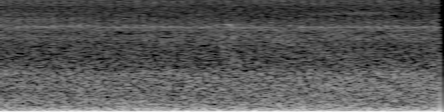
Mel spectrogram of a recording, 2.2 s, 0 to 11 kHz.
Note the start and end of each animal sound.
0.0s-2.2s: Red Squirrel (Tamiasciurus hudsonicus)

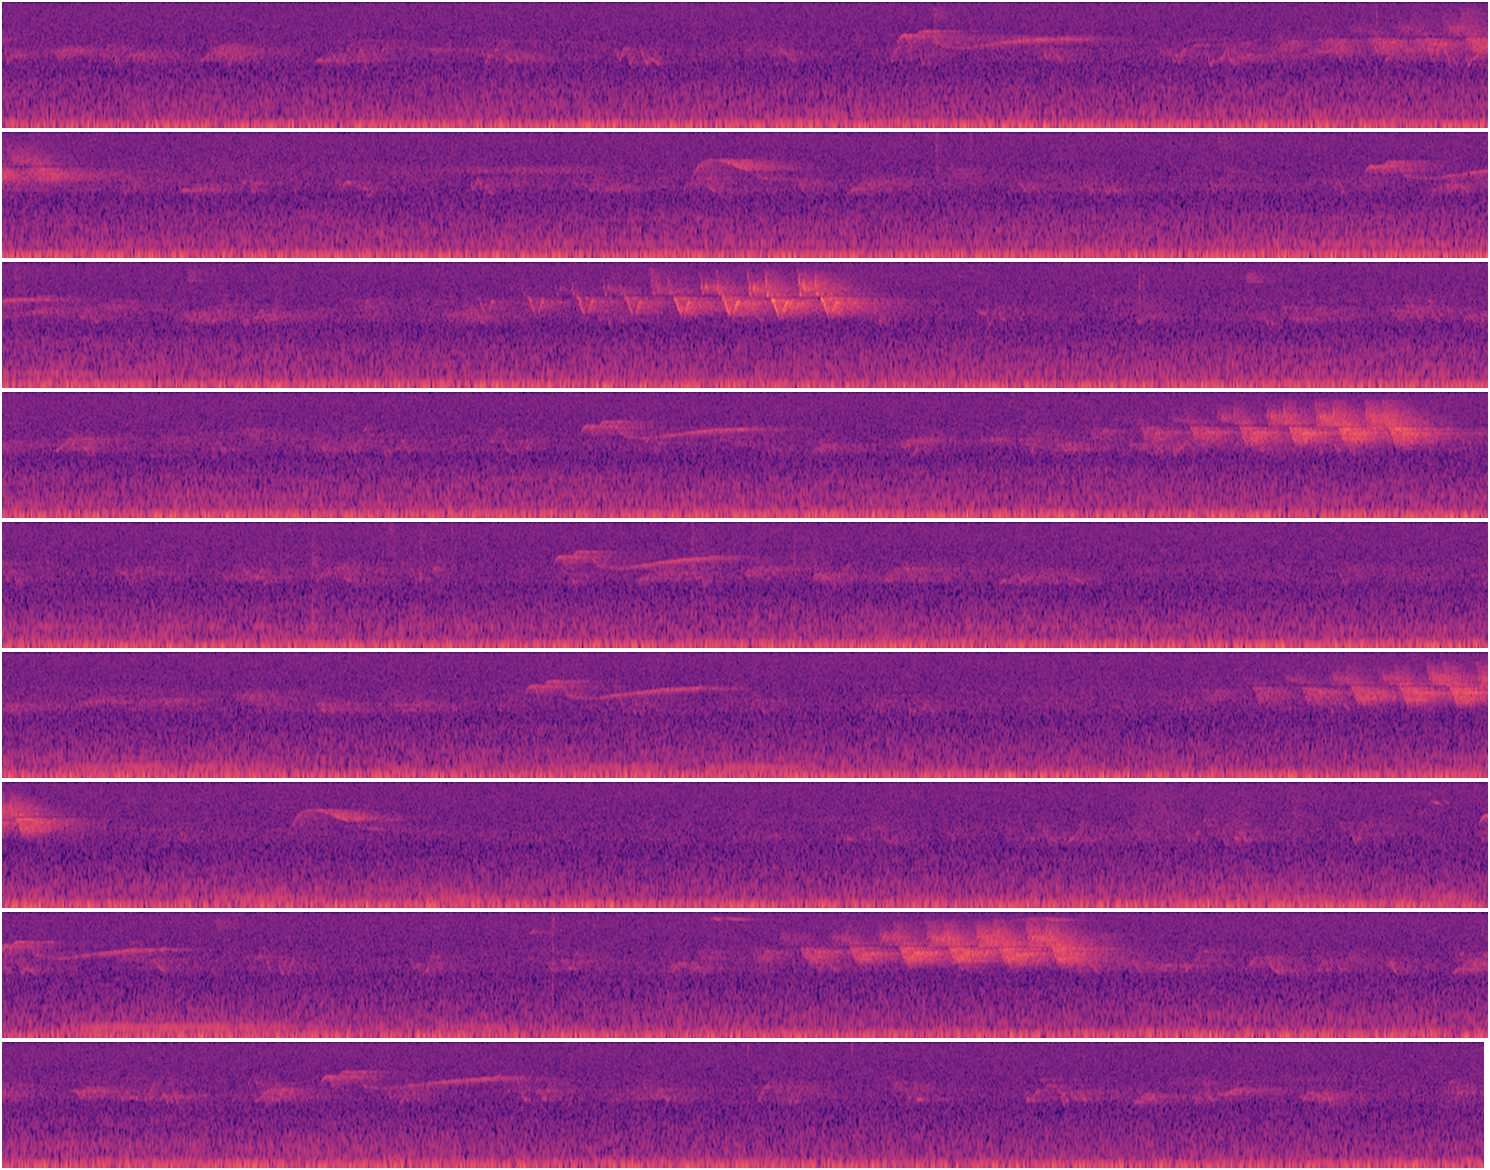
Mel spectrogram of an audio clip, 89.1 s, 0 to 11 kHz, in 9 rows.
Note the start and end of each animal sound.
0.0s-89.1s: Red-eyed Vireo (Vireo olivaceus)
5.9s-7.2s: Eastern Wood-Pewee (Contopus virens)
8.2s-10.6s: Ovenbird (Seiurus aurocapilla)
12.7s-14.0s: Pine Warbler (Setophaga pinus)
14.5s-15.3s: Eastern Wood-Pewee (Contopus virens)
18.9s-20.3s: Eastern Wood-Pewee (Contopus virens)
23.1s-26.0s: Ovenbird (Seiurus aurocapilla)
27.9s-28.4s: Black-capped Chickadee (Poecile atricapillus)
33.5s-34.8s: Eastern Wood-Pewee (Contopus virens)
37.3s-39.3s: Ovenbird (Seiurus aurocapilla)
43.2s-44.7s: Eastern Wood-Pewee (Contopus virens)
50.2s-52.6s: Scarlet Tanager (Piranga olivacea)
52.9s-54.4s: Eastern Wood-Pewee (Contopus virens)
57.8s-60.2s: Ovenbird (Seiurus aurocapilla)
61.2s-62.1s: Eastern Wood-Pewee (Contopus virens)
69.2s-70.7s: Eastern Wood-Pewee (Contopus virens)
73.9s-74.4s: Golden-crowned Kinglet (Regulus satrapa)
74.5s-77.0s: Ovenbird (Seiurus aurocapilla)
78.9s-81.6s: Scarlet Tanager (Piranga olivacea)
81.3s-82.9s: Eastern Wood-Pewee (Contopus virens)
85.9s-88.3s: Scarlet Tanager (Piranga olivacea)

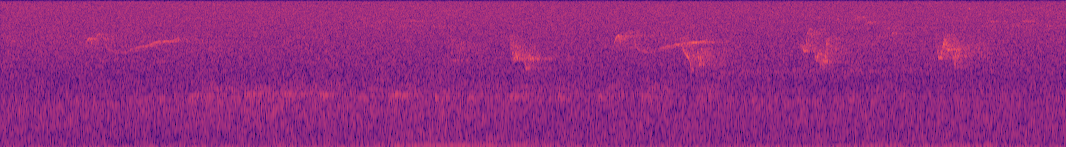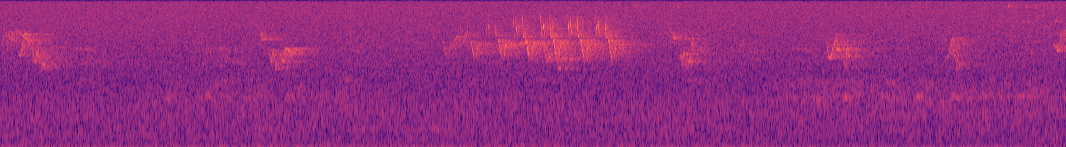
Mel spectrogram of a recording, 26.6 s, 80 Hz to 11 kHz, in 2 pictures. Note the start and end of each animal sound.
0.9s-2.4s: Eastern Wood-Pewee (Contopus virens)
2.3s-8.2s: American Crow (Corvus brachyrhynchos)
6.2s-26.6s: Red-eyed Vireo (Vireo olivaceus)
7.7s-9.0s: Eastern Wood-Pewee (Contopus virens)
18.8s-21.2s: Ovenbird (Seiurus aurocapilla)

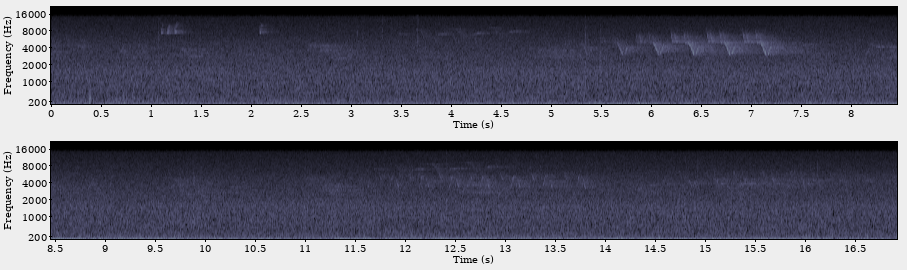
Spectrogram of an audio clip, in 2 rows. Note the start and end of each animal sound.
0.0s-16.9s: Red-eyed Vireo (Vireo olivaceus)
1.0s-2.2s: unknown mammal
3.4s-4.8s: Blackburnian Warbler (Setophaga fusca)
5.3s-7.8s: Ovenbird (Seiurus aurocapilla)
11.5s-13.1s: Blackburnian Warbler (Setophaga fusca)
11.8s-13.9s: Ovenbird (Seiurus aurocapilla)
14.4s-16.2s: Ovenbird (Seiurus aurocapilla)

